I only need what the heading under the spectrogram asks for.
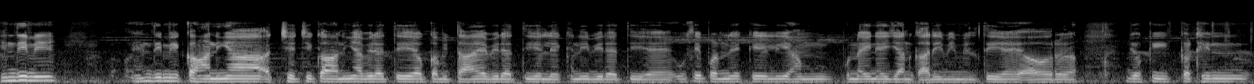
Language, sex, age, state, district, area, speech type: Hindi, male, 18-30, Uttar Pradesh, Bhadohi, rural, spontaneous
